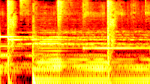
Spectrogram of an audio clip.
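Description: Electronic background music with a beat and heavy bass; the bass drops out briefly just after the start and then comes back in.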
